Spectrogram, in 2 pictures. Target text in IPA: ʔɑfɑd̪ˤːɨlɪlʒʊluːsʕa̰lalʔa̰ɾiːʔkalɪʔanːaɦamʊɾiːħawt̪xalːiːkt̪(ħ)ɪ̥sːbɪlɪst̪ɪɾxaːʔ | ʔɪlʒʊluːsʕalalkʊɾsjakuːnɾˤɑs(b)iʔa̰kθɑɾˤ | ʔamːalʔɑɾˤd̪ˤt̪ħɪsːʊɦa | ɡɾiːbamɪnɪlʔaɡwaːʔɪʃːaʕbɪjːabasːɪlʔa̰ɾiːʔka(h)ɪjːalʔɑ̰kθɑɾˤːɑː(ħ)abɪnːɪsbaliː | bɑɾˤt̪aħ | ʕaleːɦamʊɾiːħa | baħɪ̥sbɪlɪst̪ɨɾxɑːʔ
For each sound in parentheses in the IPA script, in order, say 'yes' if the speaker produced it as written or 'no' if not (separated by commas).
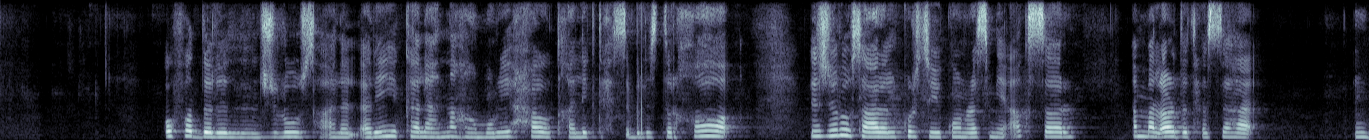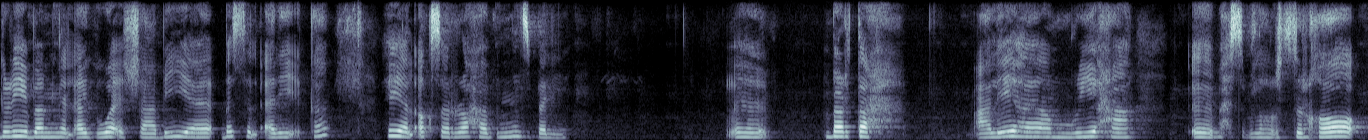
yes, no, yes, yes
